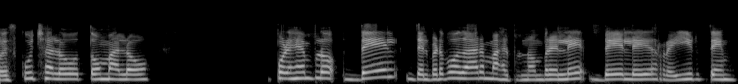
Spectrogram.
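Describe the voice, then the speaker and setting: A woman's voice: on the high side, dry recording, muffled recording. Woman teaching an online class. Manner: explains rules step by step with examples. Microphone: computer mic.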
